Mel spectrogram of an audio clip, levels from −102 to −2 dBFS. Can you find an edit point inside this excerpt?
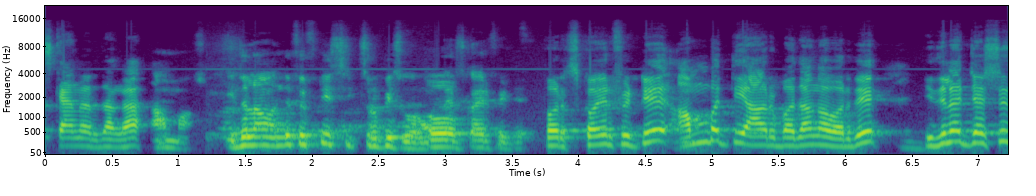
yes; 1 cut; at 1.1 s

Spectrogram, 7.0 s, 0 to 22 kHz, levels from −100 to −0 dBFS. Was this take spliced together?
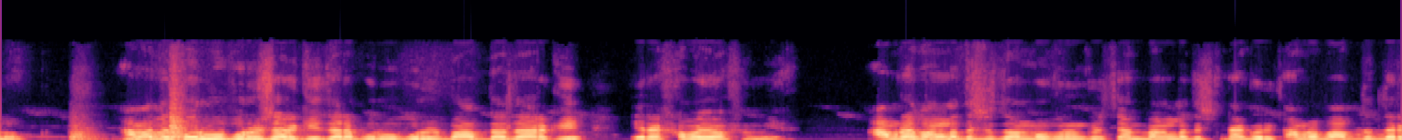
no; 0 cuts

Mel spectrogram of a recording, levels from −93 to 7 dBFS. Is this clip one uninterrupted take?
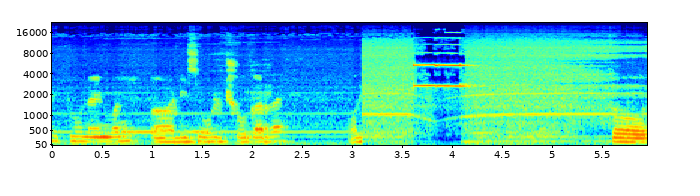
no; 1 cut; at 3.1 s

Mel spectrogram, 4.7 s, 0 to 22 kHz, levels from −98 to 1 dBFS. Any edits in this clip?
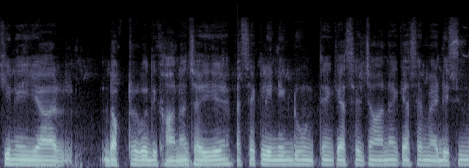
yes; 1 cut; at 2.5 s

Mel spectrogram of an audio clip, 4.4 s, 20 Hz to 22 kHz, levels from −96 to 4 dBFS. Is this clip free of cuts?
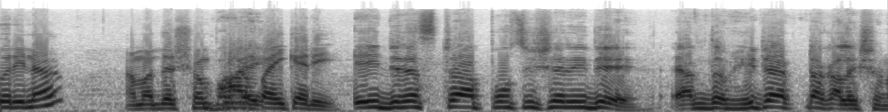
yes; 0 cuts

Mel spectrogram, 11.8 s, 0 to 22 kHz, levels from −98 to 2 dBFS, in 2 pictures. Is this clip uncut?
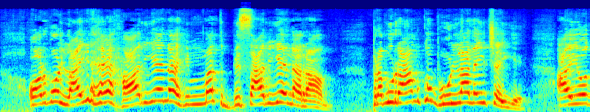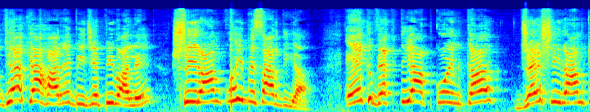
yes; 0 cuts

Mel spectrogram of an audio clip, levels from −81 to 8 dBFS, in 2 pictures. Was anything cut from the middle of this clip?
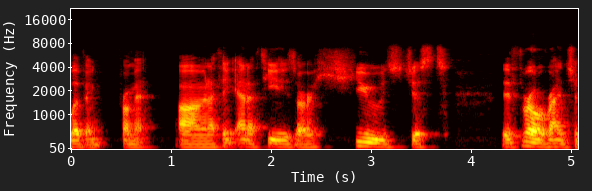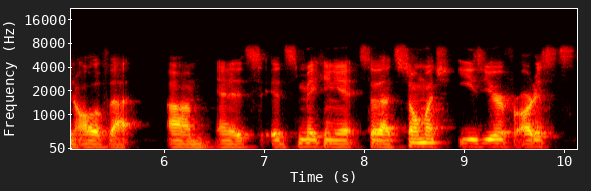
no; 0 cuts

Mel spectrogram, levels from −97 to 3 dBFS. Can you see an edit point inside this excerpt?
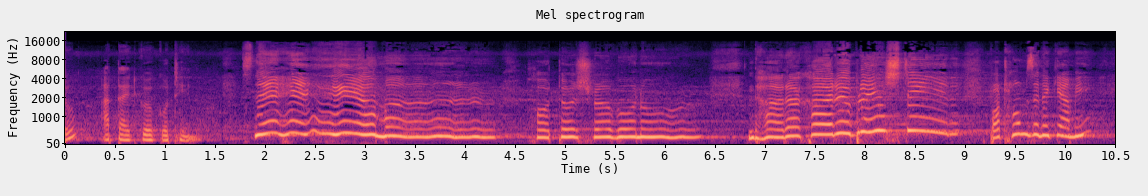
yes; 1 cut; at 1.7 s

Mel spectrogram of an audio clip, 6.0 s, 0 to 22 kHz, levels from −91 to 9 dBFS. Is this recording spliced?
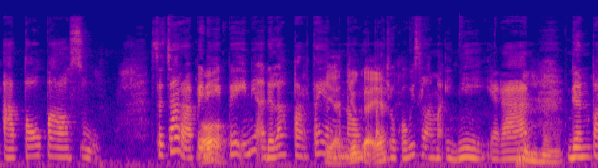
no; 0 cuts

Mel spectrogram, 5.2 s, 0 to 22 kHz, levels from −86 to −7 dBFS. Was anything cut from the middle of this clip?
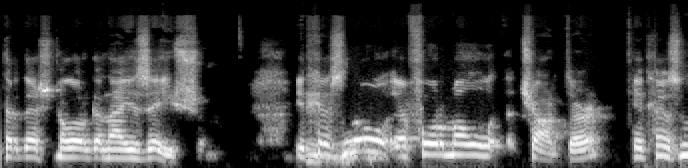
no; 0 cuts

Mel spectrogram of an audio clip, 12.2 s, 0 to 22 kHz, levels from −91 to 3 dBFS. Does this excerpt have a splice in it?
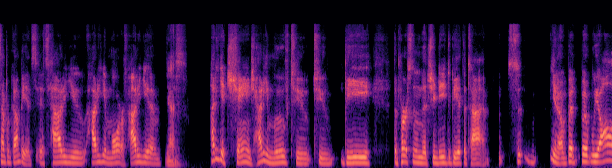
yes; 1 cut; at 10.1 s

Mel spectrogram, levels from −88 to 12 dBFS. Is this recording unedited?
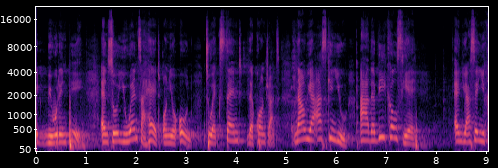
yes; 0 cuts

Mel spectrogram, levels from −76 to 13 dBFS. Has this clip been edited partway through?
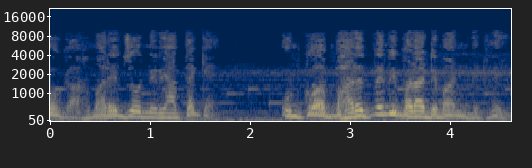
no; 0 cuts

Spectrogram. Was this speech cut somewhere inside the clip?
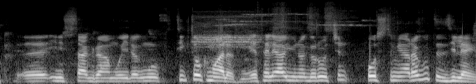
no; 0 cuts

